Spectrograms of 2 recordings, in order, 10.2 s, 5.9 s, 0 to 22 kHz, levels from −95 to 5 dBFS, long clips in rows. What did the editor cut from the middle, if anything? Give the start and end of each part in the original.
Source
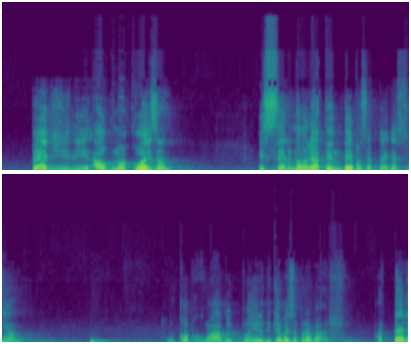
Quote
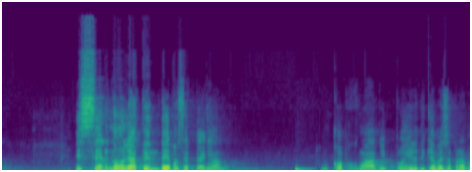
0:04.8-0:05.1
0:06.5-0:07.1

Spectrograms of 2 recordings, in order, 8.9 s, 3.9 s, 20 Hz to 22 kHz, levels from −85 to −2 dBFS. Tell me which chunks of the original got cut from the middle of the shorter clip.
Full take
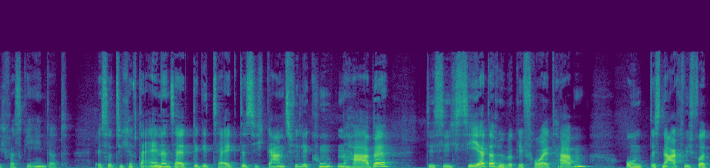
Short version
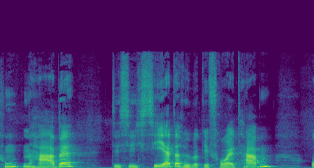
none

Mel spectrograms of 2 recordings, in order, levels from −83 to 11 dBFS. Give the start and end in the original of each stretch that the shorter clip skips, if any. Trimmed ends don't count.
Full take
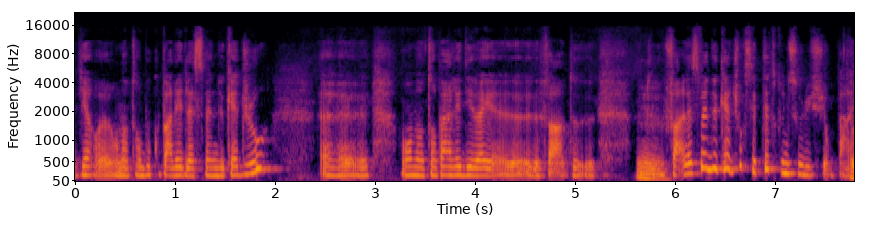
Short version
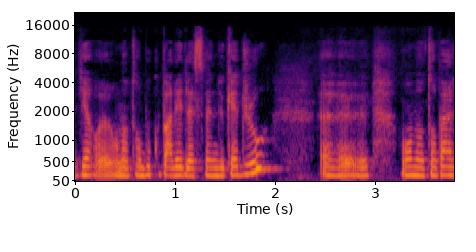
none

